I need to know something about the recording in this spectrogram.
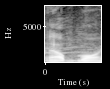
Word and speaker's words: Albemarle: They are at Albemarle. Is that how you say that? Albemarle, yep.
